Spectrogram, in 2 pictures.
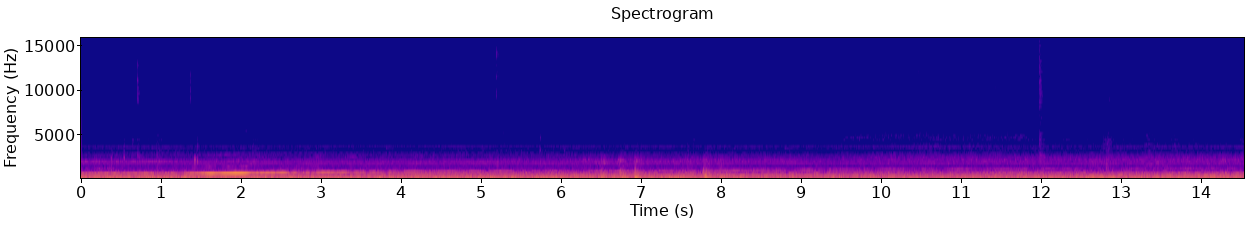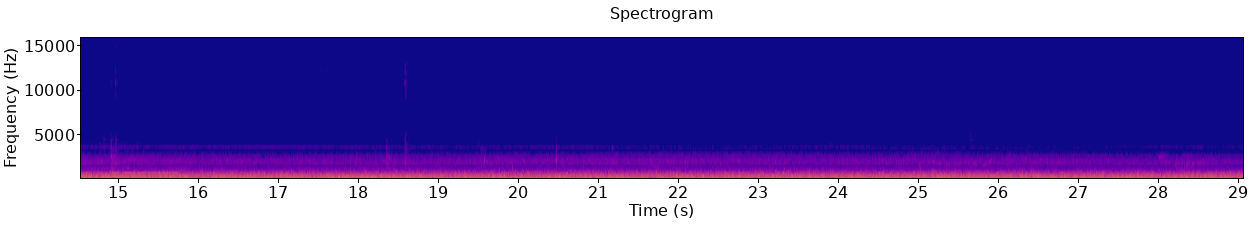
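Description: Electric passenger train heard from inside the carriage: a steady running rumble, with a thin whine rising in pitch over the first dozen seconds as the train gathers speed. A couple of sharp knocks come about seven to eight seconds in.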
